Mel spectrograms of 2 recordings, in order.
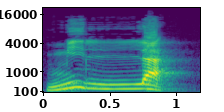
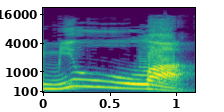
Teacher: Далее стоит буква лям. Она удваивается. Фатха приобретает оттенок я. То есть милля.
